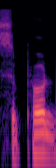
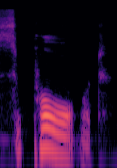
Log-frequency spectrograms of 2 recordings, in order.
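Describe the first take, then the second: First: The R sound is pronounced. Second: The R sound is silent. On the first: This is the American way. "If you pronounce support, that becomes American" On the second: This is the British way. "So it is support"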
